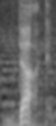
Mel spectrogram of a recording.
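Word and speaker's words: DUKW: D U KW, pronounced duck.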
